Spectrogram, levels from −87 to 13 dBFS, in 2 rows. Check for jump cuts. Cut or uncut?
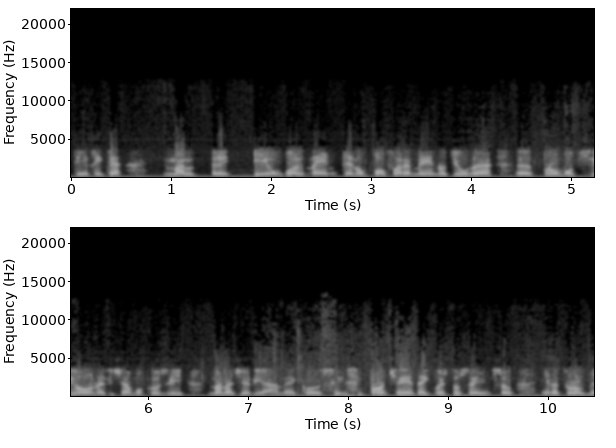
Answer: cut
